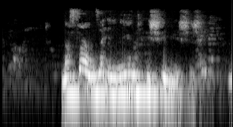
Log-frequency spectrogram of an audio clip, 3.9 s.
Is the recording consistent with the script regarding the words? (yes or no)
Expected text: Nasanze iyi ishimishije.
no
